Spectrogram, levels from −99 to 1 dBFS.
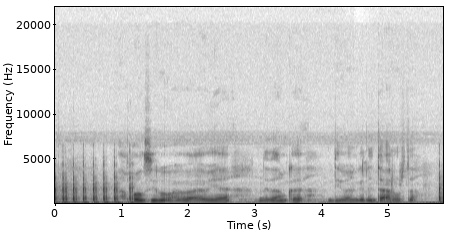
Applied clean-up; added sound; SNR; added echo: none; Bird; 1 dB; none.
